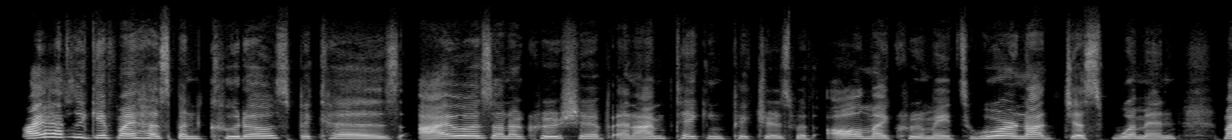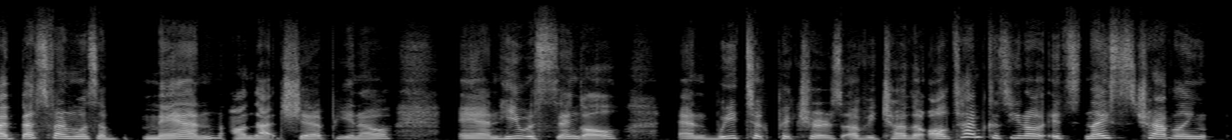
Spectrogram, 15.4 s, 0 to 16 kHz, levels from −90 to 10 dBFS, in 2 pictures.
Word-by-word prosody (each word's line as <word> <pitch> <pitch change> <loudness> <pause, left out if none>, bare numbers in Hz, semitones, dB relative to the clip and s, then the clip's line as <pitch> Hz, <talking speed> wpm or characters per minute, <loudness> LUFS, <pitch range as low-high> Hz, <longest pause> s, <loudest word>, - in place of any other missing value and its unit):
I - - +9
have 370 -1 +4
to 345 - +1
give 280 -2 -1
my 245 -1 +8
husband 230 -4 0
kudos 235 +4 +2
because 200 -3 0
I 220 +4 +7
was 250 0 +6
on 235 - 0
a 220 - 0
cruise 210 +1 0
ship, 205 -2 -3
and 175 -1 -3
I'm 215 +6 +2
taking 215 -3 -6
pictures 195 -3 -7
with 175 -1 -7
all 220 +3 +3
my 200 -4 0
crewmates 175 -3 -4
who 230 +4 -1
are 250 -1 +7
not 225 -5 +2
just 180 - 0
women, 190 -1 -4 0.3
my 210 0 +7
best 215 +6 +1
friend 235 -4 +1
was 210 -1 -2
a 175 - -2
m 160 - -12
man 185 +3 +1
on 175 0 -2
that 165 - -1
ship, 175 +2 -3
you 180 -2 -6
know? 175 +5 -4 0.4
And 185 0 -2
he 220 - -2
was 215 -3 -2
single, 190 0 -1 0.4
and 185 -3 -4
we 205 +6 -1
took - - -5
pictures 190 -4 -4
of 180 -2 -4
each 160 - -8
other 190 -1 -1
all 220 - +1
time 370 - -2
‘cause, 260 -5 -8
you 260 - -6
know, 245 - +1
it's 225 - -5
nice 260 +4 0
traveling 230 -3 -1
210 Hz, 225 wpm, -23 LUFS, 185-235 Hz, 0.4 s, I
